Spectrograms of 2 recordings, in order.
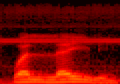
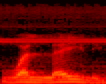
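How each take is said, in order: First: The l sound is passed over quickly. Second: The l sound is passed over quickly.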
